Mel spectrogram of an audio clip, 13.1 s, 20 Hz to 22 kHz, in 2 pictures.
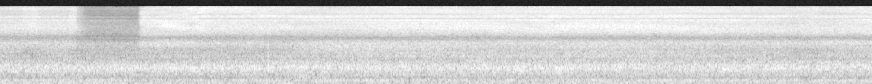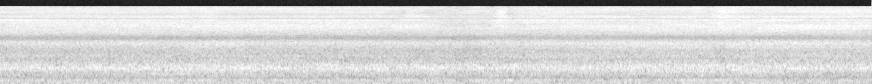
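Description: An FLG5 spray gun set to full fan sprays direct gloss in a booth, a continuous loud, even hiss of air and paint that runs unbroken for the whole stretch.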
